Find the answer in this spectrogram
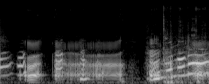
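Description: High-pitched vocal sounds in short bursts, their pitch sliding up and down, with a brief pause near the middle.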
